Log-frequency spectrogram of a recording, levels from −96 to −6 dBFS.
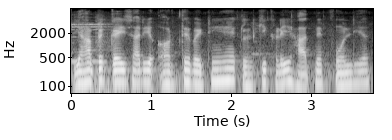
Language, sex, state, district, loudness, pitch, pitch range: Hindi, male, Uttar Pradesh, Lucknow, -19 LUFS, 115 Hz, 110-125 Hz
